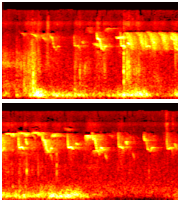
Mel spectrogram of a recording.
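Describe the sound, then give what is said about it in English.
A chiffchaff sings a steady run of sharp, alternating high notes, clear, over a low rumble of footsteps and outdoor movement as someone walks past hazel coppices along the Wansdyke. “Chiff-chaff. Chiff-chaff, it's literally saying winter is over.”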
